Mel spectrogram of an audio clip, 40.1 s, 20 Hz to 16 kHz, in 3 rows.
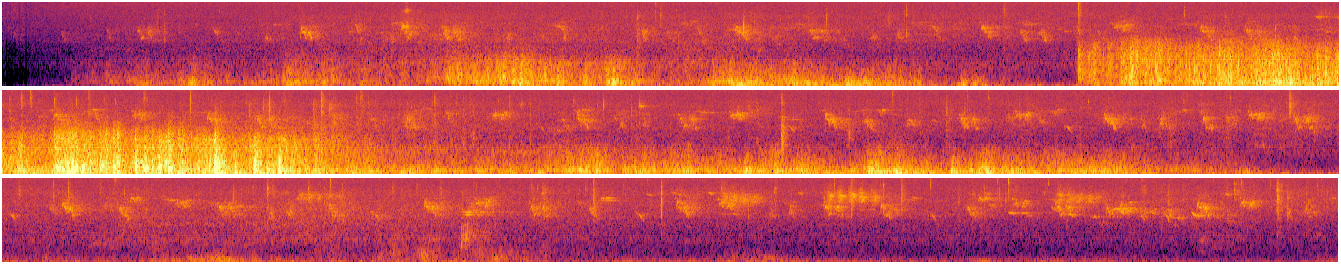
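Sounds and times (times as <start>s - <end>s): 
thunder: 4.3s - 9.9s, 10.8s - 26.0s.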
